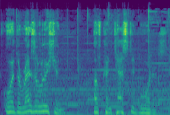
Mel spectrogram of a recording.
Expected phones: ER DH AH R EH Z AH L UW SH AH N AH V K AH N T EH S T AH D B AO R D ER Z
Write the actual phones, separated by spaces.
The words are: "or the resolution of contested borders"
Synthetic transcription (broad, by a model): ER DH AH R EH Z AH L UW SH AH N AH V K AH N T EH S T AH D B AO R D ER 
